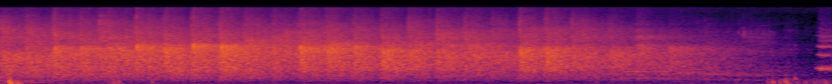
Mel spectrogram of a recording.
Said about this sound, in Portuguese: Pode aplaudir ao Senhor em nome de Jesus.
